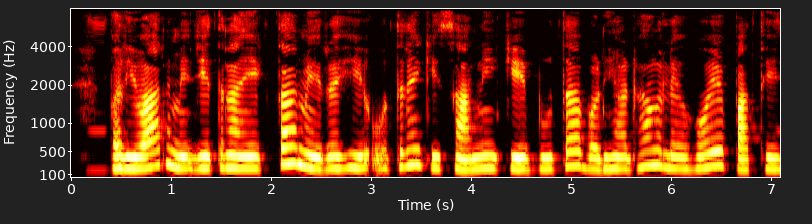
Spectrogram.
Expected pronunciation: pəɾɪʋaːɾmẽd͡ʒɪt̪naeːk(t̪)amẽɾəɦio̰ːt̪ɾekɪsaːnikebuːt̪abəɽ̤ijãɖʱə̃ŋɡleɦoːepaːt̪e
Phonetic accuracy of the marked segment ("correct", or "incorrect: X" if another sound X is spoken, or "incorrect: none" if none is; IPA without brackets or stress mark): correct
